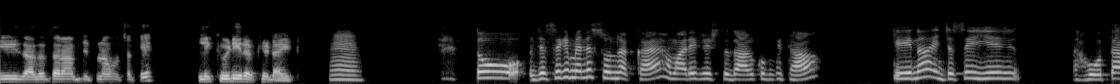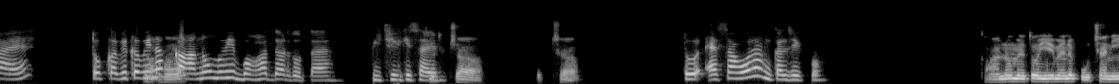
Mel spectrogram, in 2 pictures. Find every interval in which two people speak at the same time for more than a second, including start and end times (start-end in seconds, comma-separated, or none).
none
